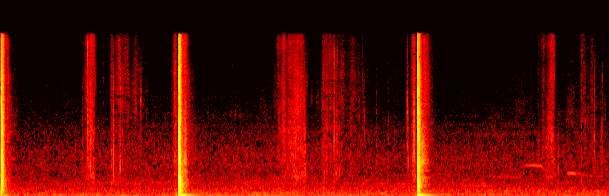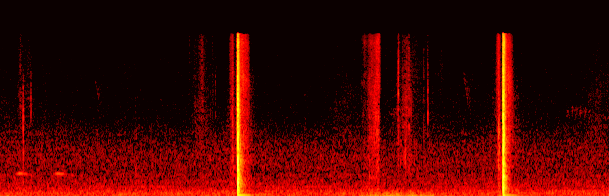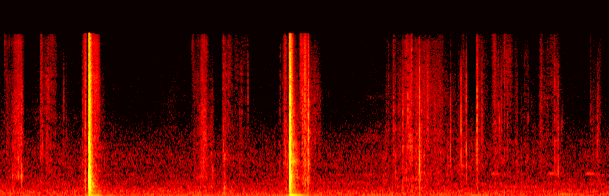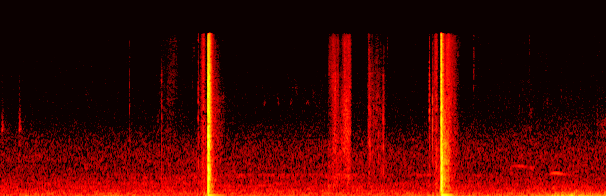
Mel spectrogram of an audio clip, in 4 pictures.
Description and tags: newspapers small hard
forcefully throwing a small package of newspapers onto a porch
small, newspaper, toss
